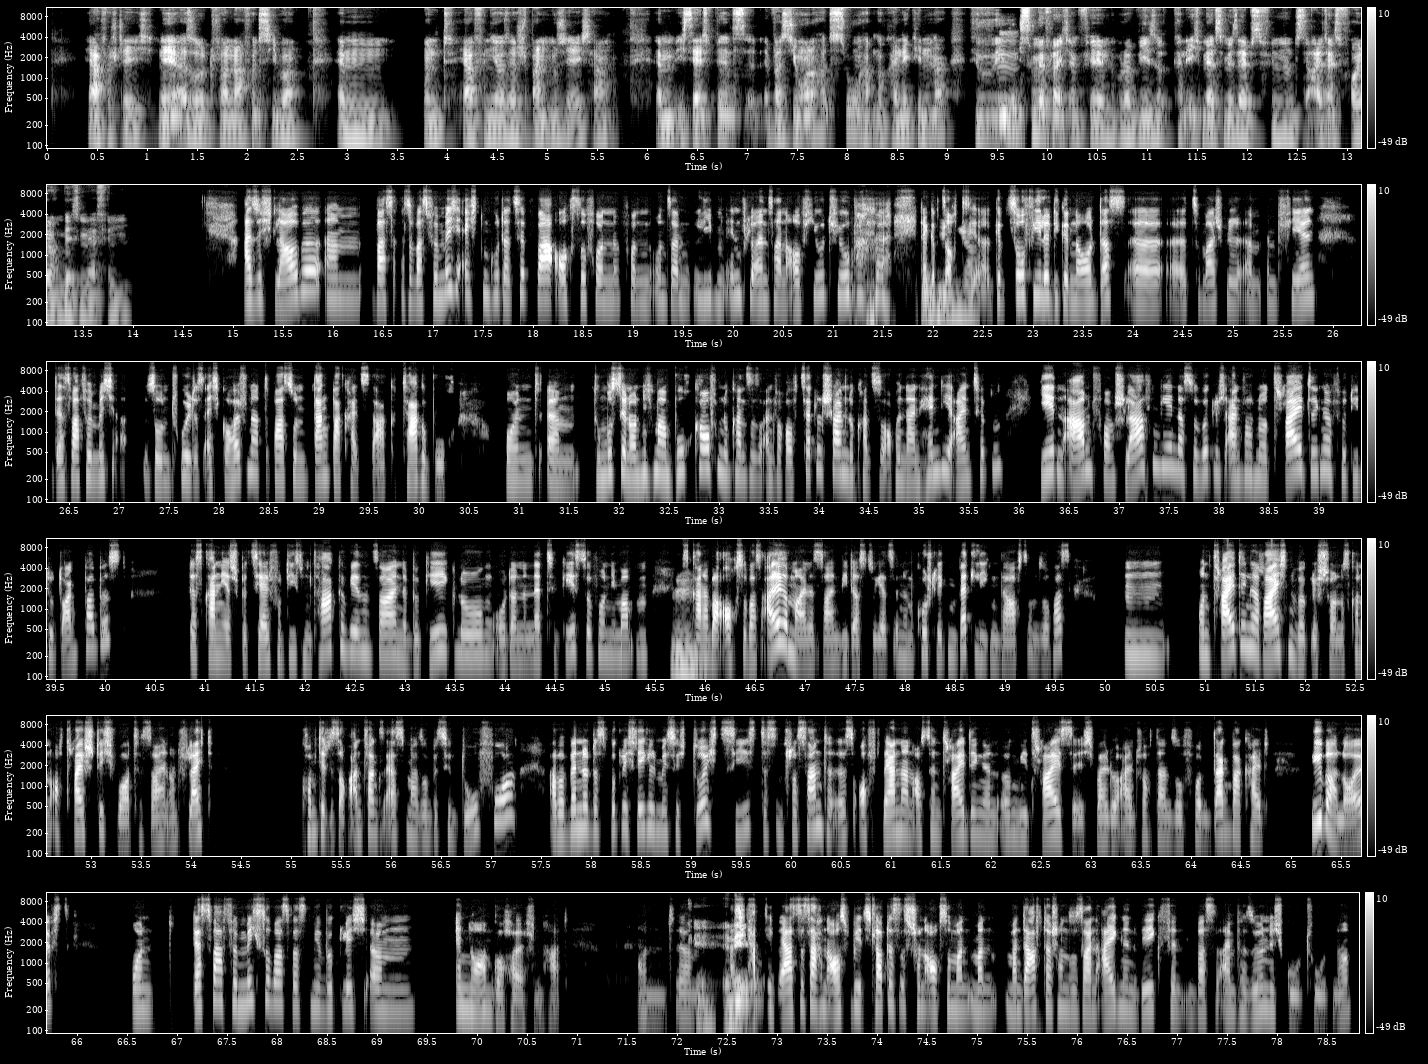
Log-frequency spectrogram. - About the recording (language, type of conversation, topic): German, podcast, Welche kleinen Alltagsfreuden gehören bei dir dazu?
- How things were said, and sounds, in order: chuckle; giggle; stressed: "überläufst"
